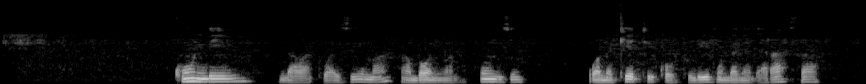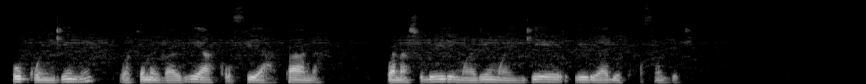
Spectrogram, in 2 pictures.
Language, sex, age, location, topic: Swahili, male, 25-35, Dar es Salaam, education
